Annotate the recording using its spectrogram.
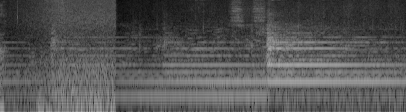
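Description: Church bells ringing: a bell tone sets in about a second in and another is struck near the three-second mark, each holding with many overtones and fading slowly. A rushing noise comes before the first tone.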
